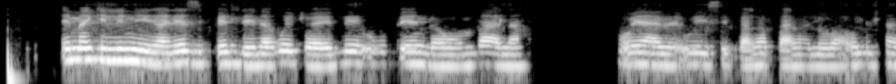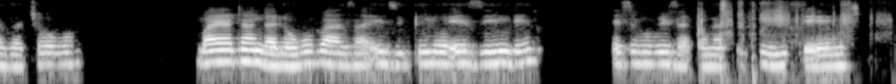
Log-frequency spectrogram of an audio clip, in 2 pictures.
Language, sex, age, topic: North Ndebele, female, 25-35, health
